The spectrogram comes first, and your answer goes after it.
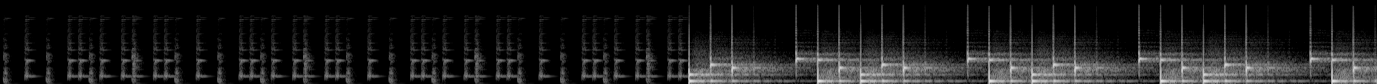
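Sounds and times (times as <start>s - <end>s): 
electronic bleeps and bloops: 6.9s - 13.7s.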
